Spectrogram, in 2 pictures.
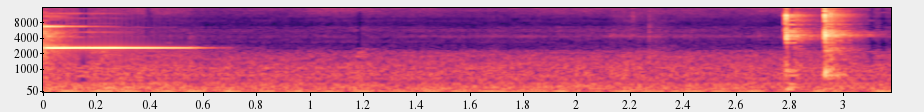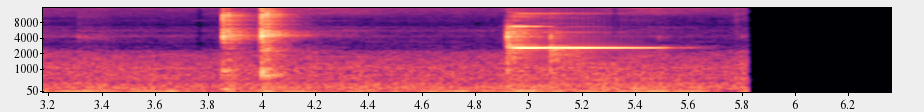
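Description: Subscribe-button animation sound effects. A bright chime dings at the start, then come two quick double mouse clicks about three and four seconds in, and a second ding about five seconds in, after which the audio stops.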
